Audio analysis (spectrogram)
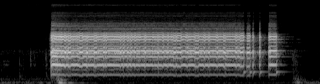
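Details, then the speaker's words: Ultra rare BRK 769 AC/DC smoke detector, removed from an old house, plugged in and tested: one loud, steady, shrill buzzing tone about two seconds then cut off; alarm horn sounds strong and healthy, better than before. "As you can tell, it sounds much better now."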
